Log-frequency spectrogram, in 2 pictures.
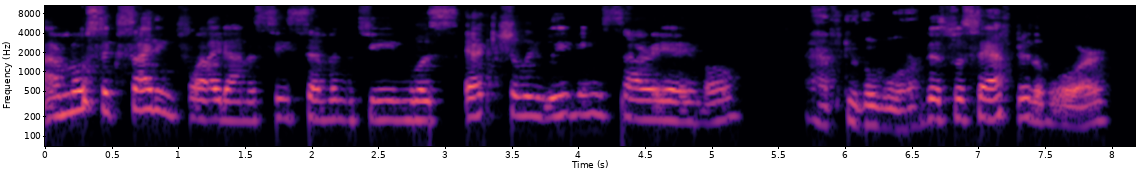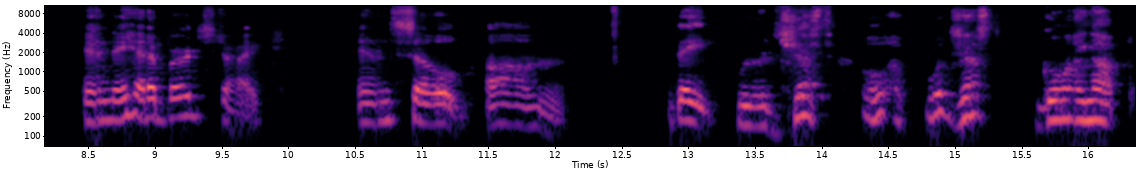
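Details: Adult woman speaking; normal speech.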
